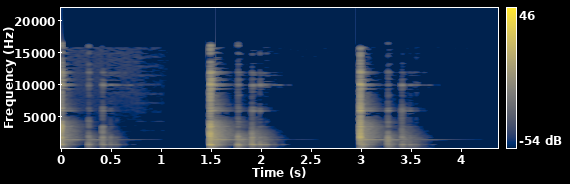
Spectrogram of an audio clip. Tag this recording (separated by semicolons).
heineken; ORTF; XY120; bounce; bouncing; drop; beer; XY90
